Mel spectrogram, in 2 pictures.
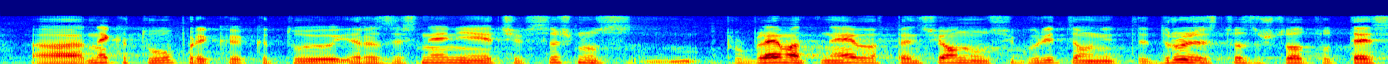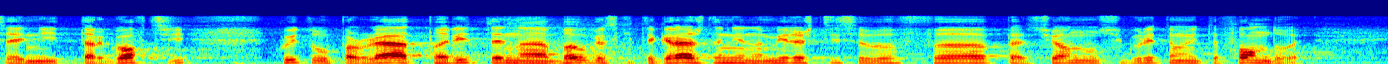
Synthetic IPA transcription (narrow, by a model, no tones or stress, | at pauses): nɛkɐt̪ɔupɾɛkəkɐt̪ɔɾəzjɐsnɛniɛːt͡ʃɛfsɤʃnost̪pɾoblɛmət̪nɛɛvɐfpɛnsiɔnːoːsiɡʊɾit̪ɛlˠnit̪ɛd̪ɾuʒɛst̪vəzɐʃt̪ɔt̪ot̪ɛsəɛd̪nit̪ɐɾɡɔft̪sikʊit̪ʊːpɾɐvlʲavət̪̚pɐɾit̪ɛnɐbɤlˠɡəɾskit̪ɛɡɾaʒd̪ɐninɐmiɾəʃt̪isɛvəfpɛnsiɔnːoːsiɡʊɾit̪ɛlˠnit̪ɛfɔnd̪ʊvɛ̰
